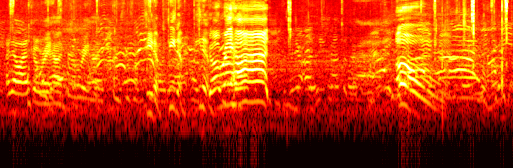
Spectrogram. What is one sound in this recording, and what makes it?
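Young boys shout and call out across an open outdoor field.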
